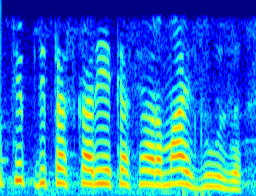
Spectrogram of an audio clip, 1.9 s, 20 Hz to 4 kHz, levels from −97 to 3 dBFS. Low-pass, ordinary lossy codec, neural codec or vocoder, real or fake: 3.6 kHz; none; none; real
